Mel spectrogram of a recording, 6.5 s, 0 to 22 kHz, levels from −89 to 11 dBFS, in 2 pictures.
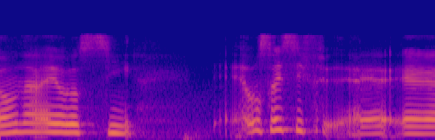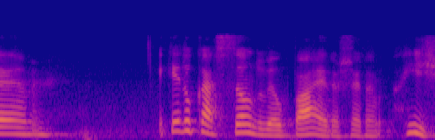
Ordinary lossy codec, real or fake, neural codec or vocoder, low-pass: none; fake; codec, 16 kHz, 0.8 kbps, ZipCodec; none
